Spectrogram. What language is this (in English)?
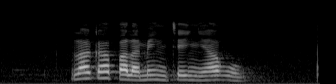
Northern Sotho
